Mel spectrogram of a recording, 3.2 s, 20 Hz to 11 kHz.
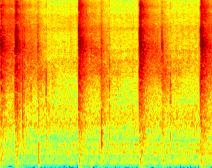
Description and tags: firecracker gun shots 1
Specific details can be red in the metadata of the file.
